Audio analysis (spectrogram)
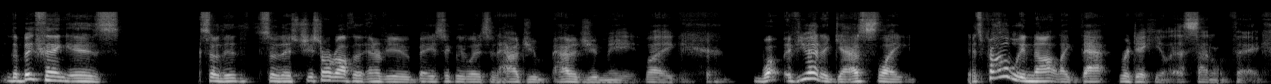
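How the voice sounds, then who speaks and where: A man co-hosting a sports podcast in casual, jokey banter, rambling along and halting as he goes. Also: mid-range voice, lively intonation. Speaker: podcast co-host.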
